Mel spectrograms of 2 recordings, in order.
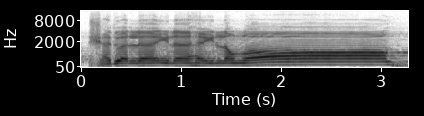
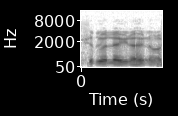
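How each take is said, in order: First: It is said slowly and carefully. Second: It is said too fast.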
